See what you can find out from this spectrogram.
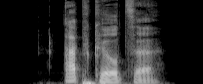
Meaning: inflection of abkürzen: 1. first-person singular dependent present 2. first/third-person singular dependent subjunctive I
- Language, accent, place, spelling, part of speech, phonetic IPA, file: German, Germany, Berlin, abkürze, verb, [ˈapˌkʏʁt͡sə], De-abkürze.ogg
